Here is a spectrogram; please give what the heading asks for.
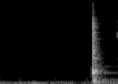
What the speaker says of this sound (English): So there goes the knife.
